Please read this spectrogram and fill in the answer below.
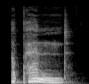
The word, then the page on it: append: British English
